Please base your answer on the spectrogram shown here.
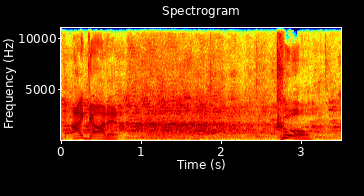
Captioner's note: audience laughs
